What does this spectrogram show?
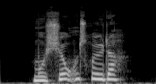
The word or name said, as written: motionsrytter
